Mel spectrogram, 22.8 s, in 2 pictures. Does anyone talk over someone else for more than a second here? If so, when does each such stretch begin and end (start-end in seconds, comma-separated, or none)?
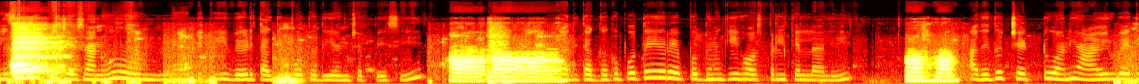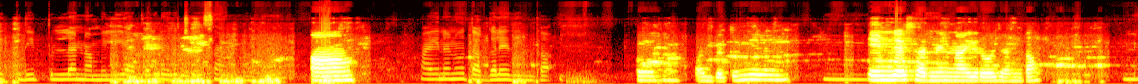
none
